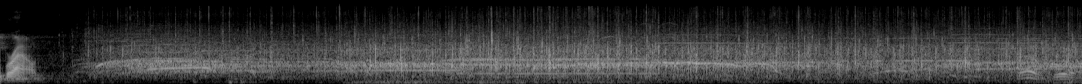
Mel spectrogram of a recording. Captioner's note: applause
